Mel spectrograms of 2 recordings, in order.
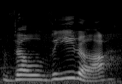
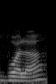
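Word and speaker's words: voilà: Velva. Wait, is that really how an American says voila? Velvita. The voila would be more like oi. Voila.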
